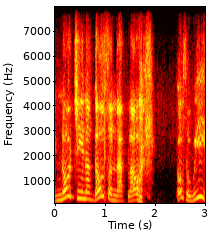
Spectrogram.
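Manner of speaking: put-on slight Hawaiian accent. Retelling what a woman told her on the island, imitating her little accent. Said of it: "They have that little accent".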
